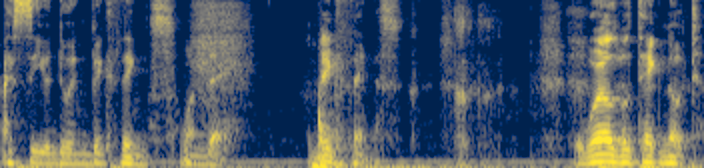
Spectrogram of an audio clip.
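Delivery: whispered, breathy part-Russian movie-villain accent. Performing a bit for friends, in a movie villain accent. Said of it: "that is a movie villain accent".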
